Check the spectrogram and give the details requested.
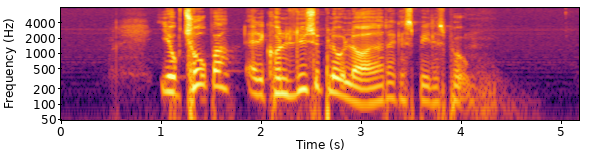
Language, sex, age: Danish, male, 35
